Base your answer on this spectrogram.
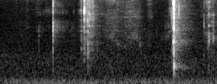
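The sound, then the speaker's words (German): A piece of adhesive tape is torn off, heard as a few short, crisp ripping snaps spaced apart. The sharpest and loudest snap comes near the end, over a faint, quiet background. “nach einer Weile reiße ich ein Stück Klebestreifen ab und hefte die Karte an meine Bildschirmkante.”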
